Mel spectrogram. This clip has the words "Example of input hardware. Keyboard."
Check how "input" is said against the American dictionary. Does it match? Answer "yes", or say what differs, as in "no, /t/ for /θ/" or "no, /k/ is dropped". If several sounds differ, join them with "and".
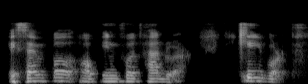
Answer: no, /f/ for /p/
